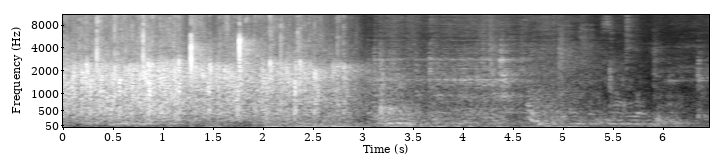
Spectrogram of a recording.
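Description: An audience claps loudly in a large hall, and the applause quickly fades.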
